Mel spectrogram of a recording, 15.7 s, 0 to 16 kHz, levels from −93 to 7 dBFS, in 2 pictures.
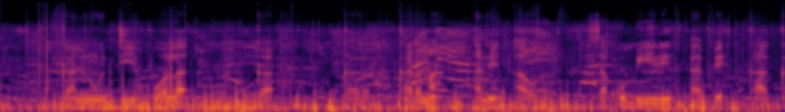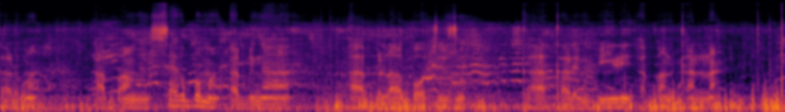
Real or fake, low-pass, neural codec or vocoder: fake; 14.4 kHz; autoencoder, 48 kHz, 128 numbers a frame, DAC-VAE, trained on Japanese speech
